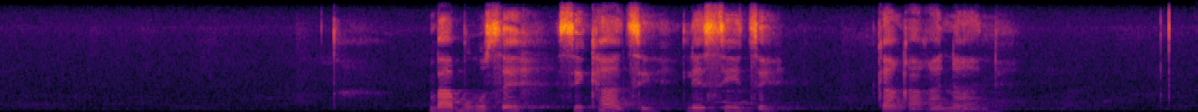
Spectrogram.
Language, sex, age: Swati, female, 20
